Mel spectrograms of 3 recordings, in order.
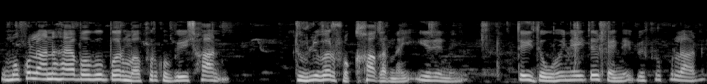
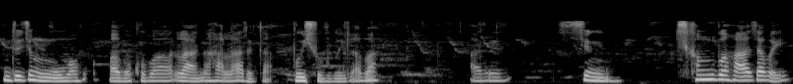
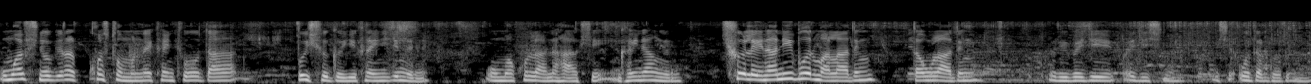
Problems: background conversations at intervals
